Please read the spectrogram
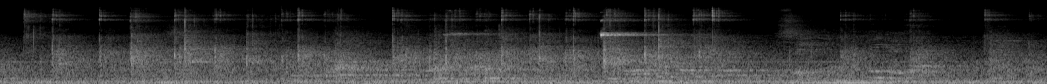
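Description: Table tennis balls clicking off paddles and tabletops in rapid, irregular strikes from several tables rallying at once, with one sharp, loud hit about six seconds in.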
